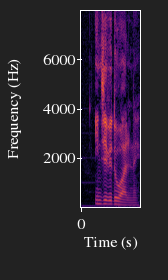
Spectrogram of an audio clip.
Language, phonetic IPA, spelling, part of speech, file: Russian, [ɪnʲdʲɪvʲɪdʊˈalʲnɨj], индивидуальный, adjective, Ru-индивидуальный.ogg
- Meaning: individual (relating to a single person or thing)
